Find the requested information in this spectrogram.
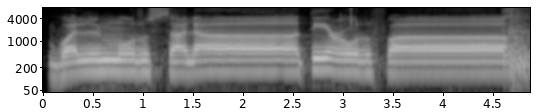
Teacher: انہوں نے سین کی حرکت کو نہیں کھینچا، لام کی حرکت کو کھینچا، کیونکہ سین پر زبر تھا، ٹھیک ہے، زبر حرکات میں سے حرکات کو کھینچ کے نہیں پڑھتے، اور لام پر کھڑا زبر اور کھڑی حرکات کو ایک الف یعنی 2 حرکت کے برابر کھینچ کے پڑھتے ہیں۔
